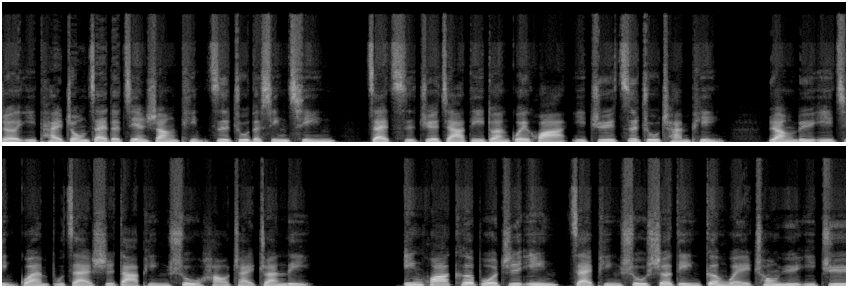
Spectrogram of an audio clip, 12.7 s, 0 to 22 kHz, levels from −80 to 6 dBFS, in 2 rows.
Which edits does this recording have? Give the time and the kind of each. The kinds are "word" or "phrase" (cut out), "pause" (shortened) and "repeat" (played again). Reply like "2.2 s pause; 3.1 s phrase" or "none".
none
